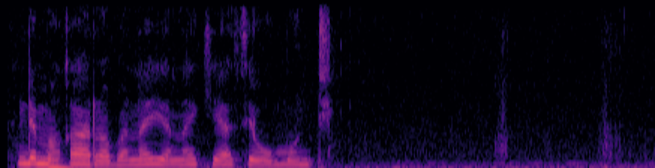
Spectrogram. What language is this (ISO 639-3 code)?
mas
